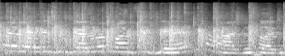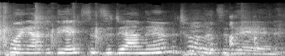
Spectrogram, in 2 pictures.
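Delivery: high, bright-and-loud airline greeting at the start; cabin crew voice. Acted. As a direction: put on an over-polite flight attendant announcement. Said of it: "this is how everyone spoke of Virgin Blue".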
